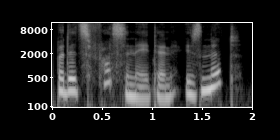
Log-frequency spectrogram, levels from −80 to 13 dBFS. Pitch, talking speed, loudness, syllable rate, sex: 220 Hz, 150 wpm, -18 LUFS, 4.6 syllables/s, female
